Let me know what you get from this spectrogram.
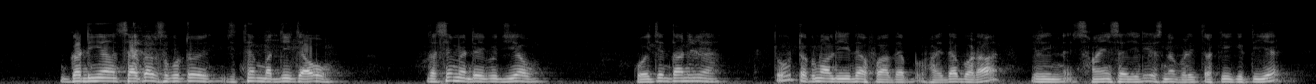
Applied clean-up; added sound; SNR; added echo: neural mask model Resemble Enhance denoiser.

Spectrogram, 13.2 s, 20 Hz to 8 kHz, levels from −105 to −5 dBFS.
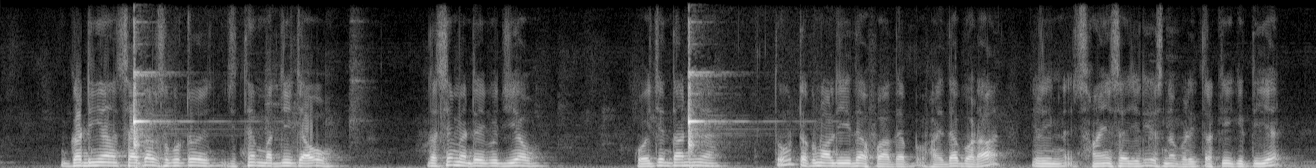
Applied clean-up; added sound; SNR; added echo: none; Piano; 4 dB; none.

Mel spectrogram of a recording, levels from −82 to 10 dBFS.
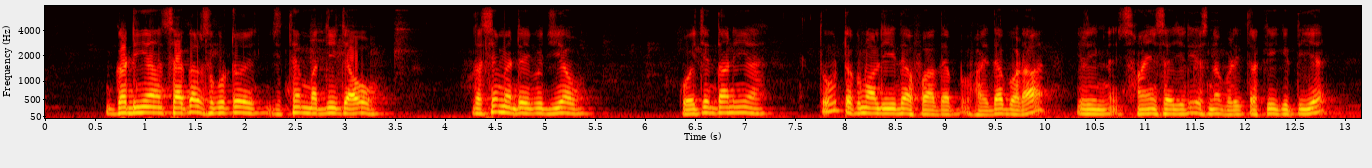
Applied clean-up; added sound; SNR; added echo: none; none; none; none.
